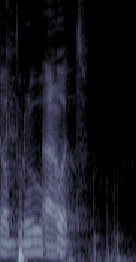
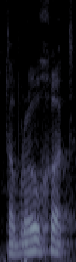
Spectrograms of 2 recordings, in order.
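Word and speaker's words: Dobrou chuť: Dobru chut. I knew you were going to ask me. Dobru chut.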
